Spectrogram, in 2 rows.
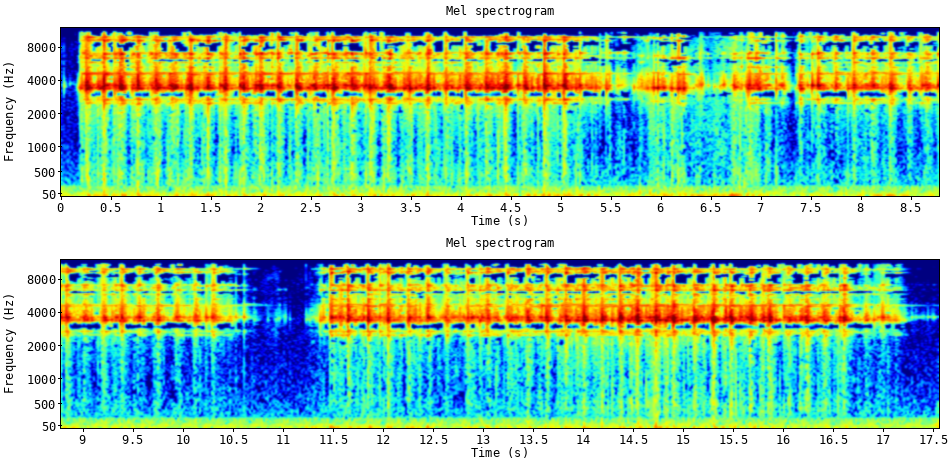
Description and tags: jingle jangle bells stereo
5 bells being jingled or jangled.
Recorded with H5 Zoom with XYH-6 mic.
